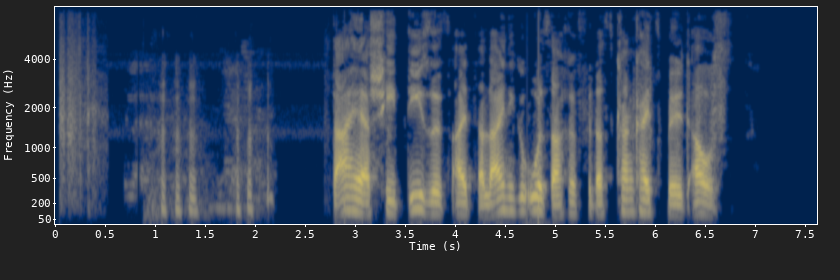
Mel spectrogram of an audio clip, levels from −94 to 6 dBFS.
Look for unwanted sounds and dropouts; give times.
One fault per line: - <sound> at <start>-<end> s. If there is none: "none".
- laugh at 0.7-2.2 s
